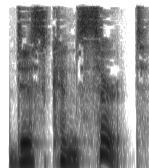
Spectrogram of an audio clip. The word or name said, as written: disconcert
